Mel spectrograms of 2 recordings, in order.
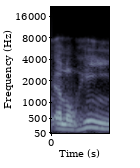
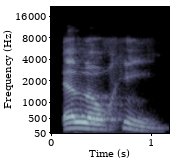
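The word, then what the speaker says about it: אֱלֹהִים: But in reality, there's a kataf sagal in the front. And it says, as in this word, can somebody pronounce this word for me? What is this word pronounced? Excuse. Excuse, right? X. So it's not that heavy like we're saying in Elohim. Excuse. So actually we could be more like Elohim. So it's telling you to shorten the sound.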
